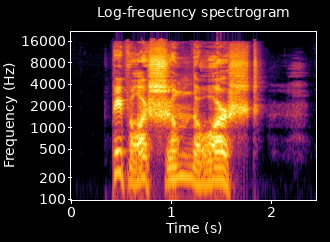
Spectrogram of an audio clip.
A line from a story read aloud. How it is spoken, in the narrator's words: Dolarahyde said, his voice calming momentarily from its guttural roar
